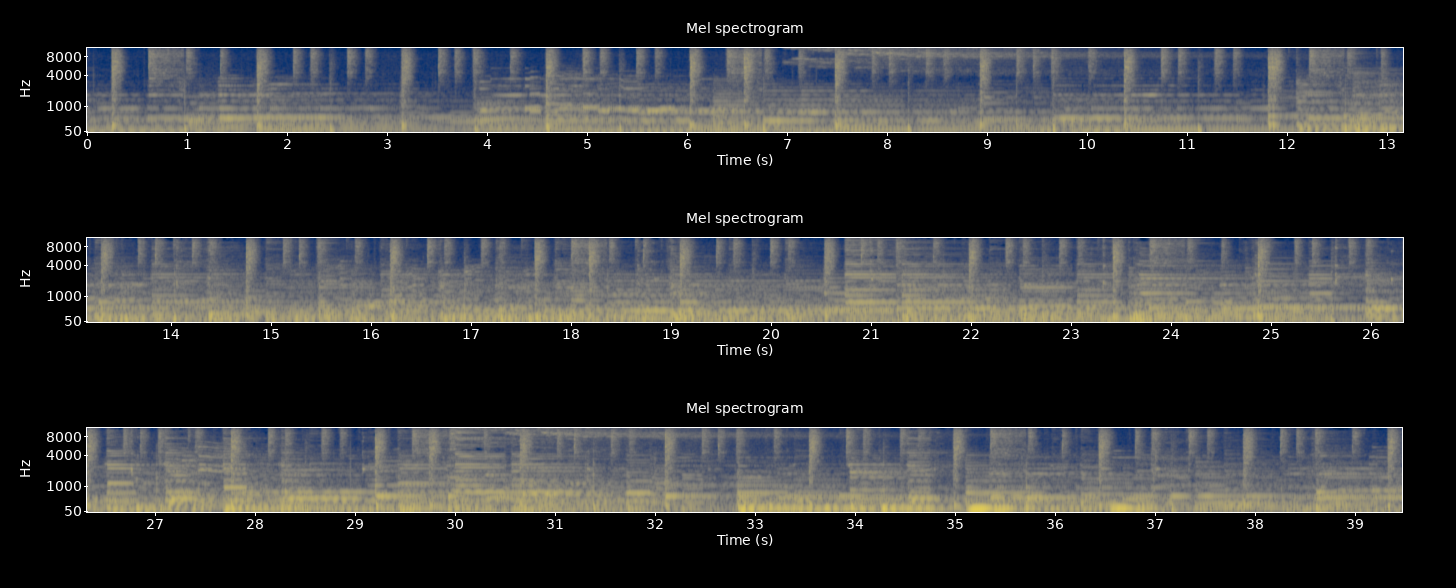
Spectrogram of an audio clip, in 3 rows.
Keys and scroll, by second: 8.6 super+Tab, 9.9 super+Tab, 17.0 Return, 17.6 super+Return, 22.3 Return, 39.2 alt+shift+Return.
